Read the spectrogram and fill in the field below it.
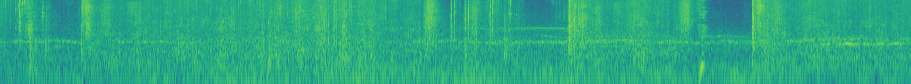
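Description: Boots slide and scrape fast down an icy slope.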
